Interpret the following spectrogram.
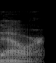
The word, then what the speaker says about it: hour: Note, hour starts with the consonant letter H, but the H is silent, so the word begins with the vowel sound hour. Therefore, we say an hour.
